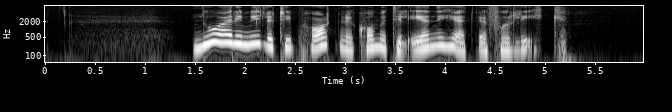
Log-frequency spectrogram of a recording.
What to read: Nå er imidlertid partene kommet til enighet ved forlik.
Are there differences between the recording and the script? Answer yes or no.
no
